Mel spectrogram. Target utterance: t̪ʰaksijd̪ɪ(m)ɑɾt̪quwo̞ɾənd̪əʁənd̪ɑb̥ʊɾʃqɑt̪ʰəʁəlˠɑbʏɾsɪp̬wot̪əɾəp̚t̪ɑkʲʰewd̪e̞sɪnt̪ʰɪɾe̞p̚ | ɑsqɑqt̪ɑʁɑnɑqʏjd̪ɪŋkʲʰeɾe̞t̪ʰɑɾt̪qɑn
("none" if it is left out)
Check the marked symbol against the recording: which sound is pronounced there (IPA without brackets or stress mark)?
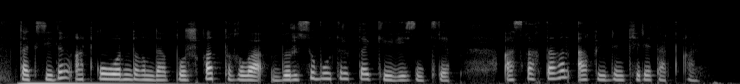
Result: ŋ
